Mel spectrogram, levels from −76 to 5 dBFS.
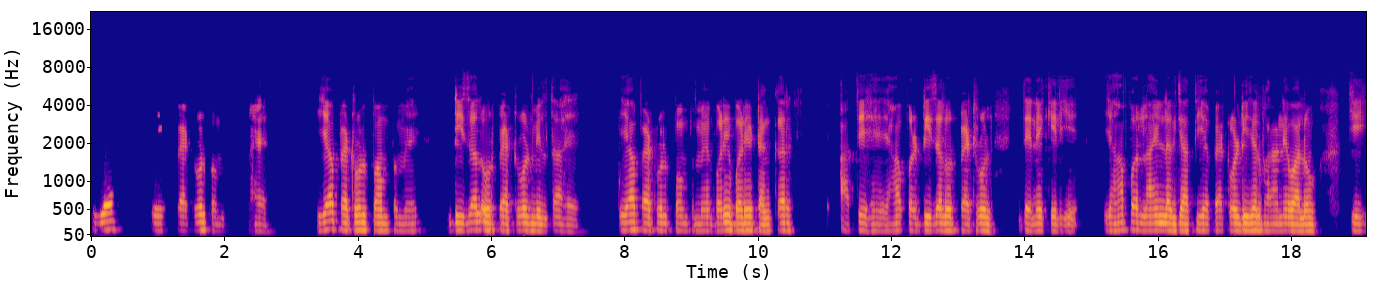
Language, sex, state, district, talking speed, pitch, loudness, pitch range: Hindi, male, Bihar, Jahanabad, 140 wpm, 125 Hz, -18 LUFS, 120-130 Hz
